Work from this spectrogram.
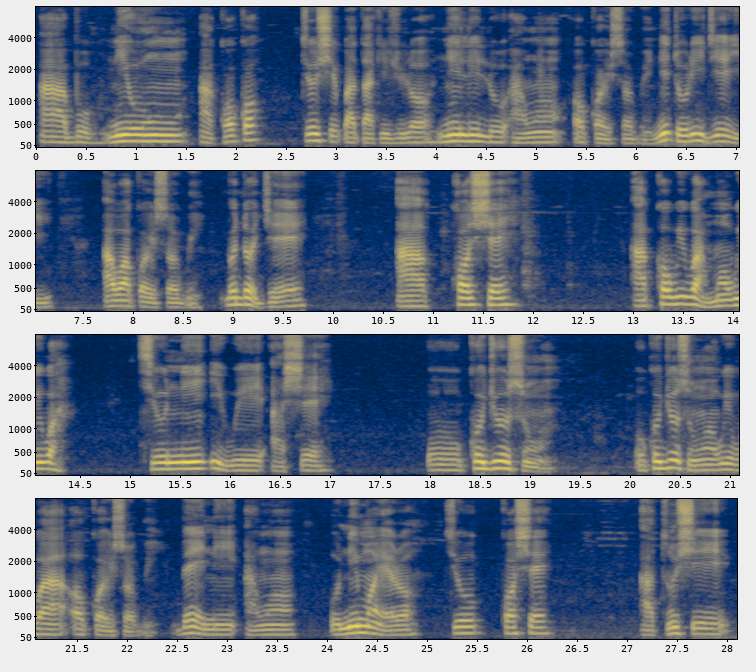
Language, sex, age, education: Yoruba, male, 46-60, tertiary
